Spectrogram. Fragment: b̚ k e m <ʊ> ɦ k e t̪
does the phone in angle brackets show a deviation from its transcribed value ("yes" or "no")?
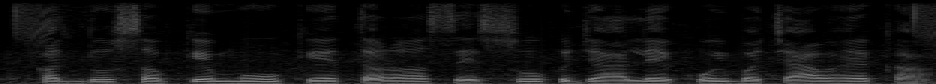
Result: yes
